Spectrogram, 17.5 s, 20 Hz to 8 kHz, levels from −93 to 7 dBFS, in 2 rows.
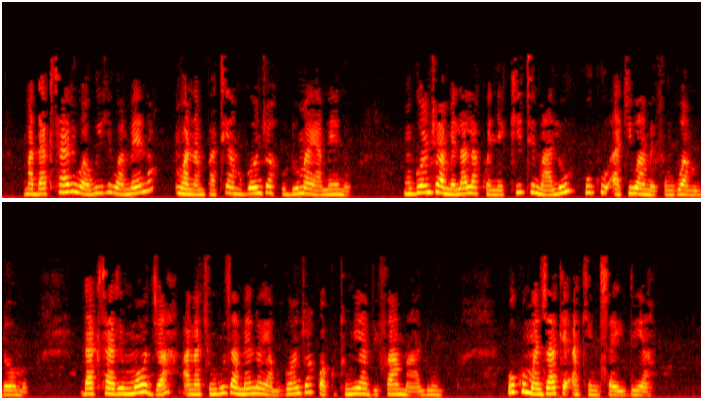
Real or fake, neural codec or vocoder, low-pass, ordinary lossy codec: real; none; 7.2 kHz; MP3, 24 kbps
